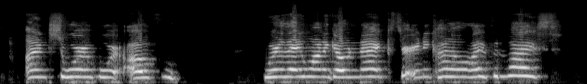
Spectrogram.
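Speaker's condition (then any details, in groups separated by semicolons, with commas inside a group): Cerebral palsy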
